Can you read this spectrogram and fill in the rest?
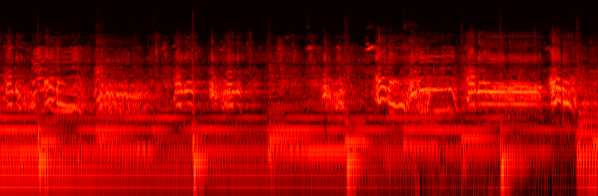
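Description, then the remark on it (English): A hunting hound bays at a bear in long, drawn-out howls that rise and fall, repeating several times over steady, loud background music with sustained low tones. “Good dog, get that bear. Get that bear in here.”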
